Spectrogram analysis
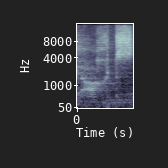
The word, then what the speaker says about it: Acht: I say Deadfish because I do speak German, so I do know how it's pronounced, or at least my German thing is from the northern part of Germany, if that is like with accents and stuff, so I say Acht.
